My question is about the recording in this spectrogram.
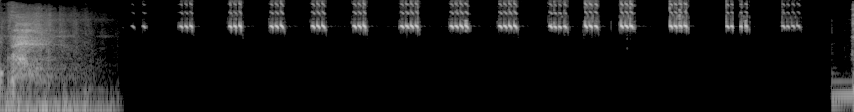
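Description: A cricket chirping in short, evenly spaced chirps, about two to three a second, beginning just over a second in as the campsite background noise fades out.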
